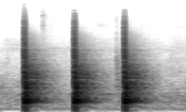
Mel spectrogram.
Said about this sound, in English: The chief picked up his gavel and slammed it down.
